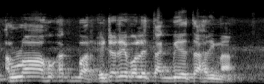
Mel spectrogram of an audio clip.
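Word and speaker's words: اللهُ أَكْبَر: শুরু আল্লাহ আল্লাহ আল্লাহু আকবার আল্লাহু আকবার আল্লাহু আকবার এই রটা মোটা হবে আল্লাহু আকবার পড়াইছিলাম না পর করা মোটা কইরা পড়া র্যা এর ডাইনে যদি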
